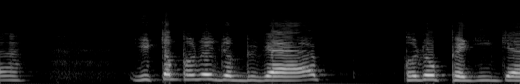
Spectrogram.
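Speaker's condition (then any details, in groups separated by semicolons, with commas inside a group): Cerebral palsy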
